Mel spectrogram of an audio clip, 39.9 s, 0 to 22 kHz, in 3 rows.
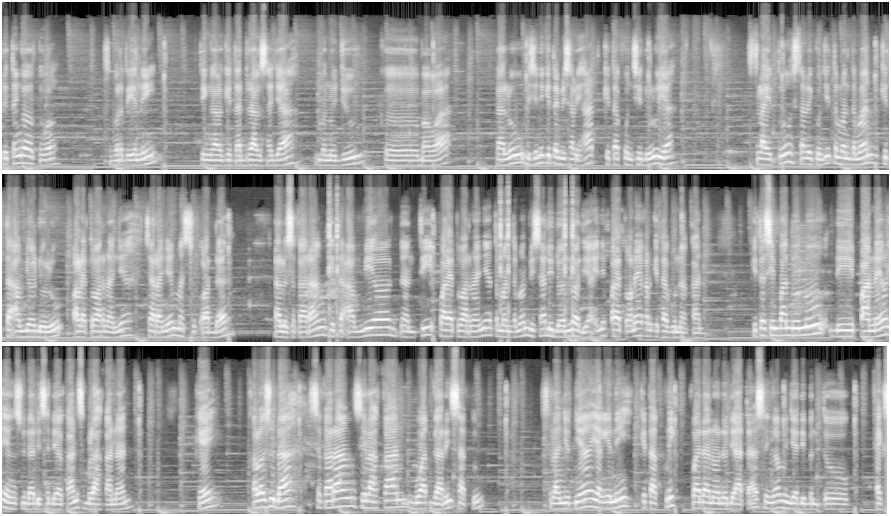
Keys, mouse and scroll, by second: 16.0-27.3 drag, 27.5 z, 27.9 click, 28.3 space, 28.5 click, 28.8 space, 30.5-32.7 drag, 32.7 v, 34.1-39.8 drag.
